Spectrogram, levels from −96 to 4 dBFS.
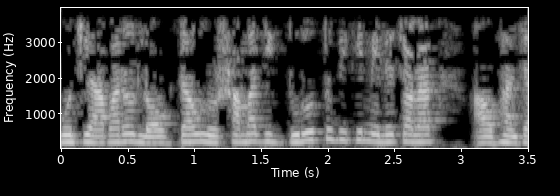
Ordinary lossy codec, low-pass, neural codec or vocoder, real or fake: none; 3.6 kHz; none; real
